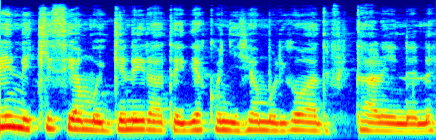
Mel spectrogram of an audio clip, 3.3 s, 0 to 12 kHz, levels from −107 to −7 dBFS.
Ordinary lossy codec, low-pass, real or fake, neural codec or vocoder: none; 10.8 kHz; real; none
